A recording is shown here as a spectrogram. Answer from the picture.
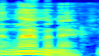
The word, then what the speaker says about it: Lamniack: If you just tuned in, am I pronouncing your last name right? – Yeah, Lamniack. Yeah, it's pretty obvious. – A lot of people add an I at the end. I'm like, no, it's not Lamniack.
